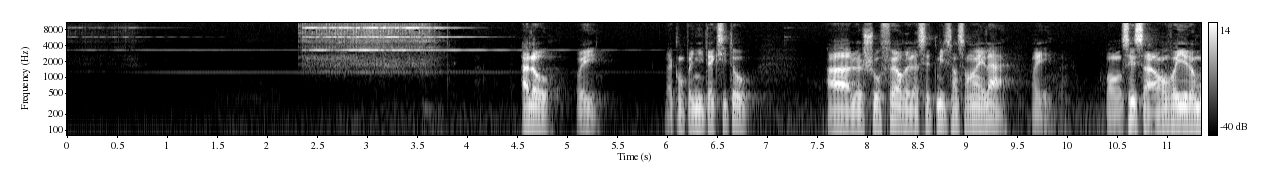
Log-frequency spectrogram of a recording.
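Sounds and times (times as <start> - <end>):
telephone bell ringing: 0.0 - 7.1
speech: 4.6 - 5.4, 6.0 - 7.0, 7.6 - 11.3.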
